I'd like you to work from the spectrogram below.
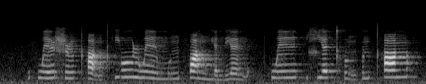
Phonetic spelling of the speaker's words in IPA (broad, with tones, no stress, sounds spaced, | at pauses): f w e˧˥ ɪ̯ ʂ ɻ̩˧˥ t̪ʰ ɑ̰˨˩ ŋ t̪ʰ j o˥ ʊ̯ ɻ w e˥˩ ɪ̯ m ʊ˧˥ ŋ f ɑ˥˩ ŋ m j ɛ˩ n j ɛ˥˩ n | pʰ w e˥ ɪ̯ | ɕ j ɛ˥ kʰ ʊ̰˨˩ ŋ p ə˦ n t̪ʰ ɑ˥ ŋ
